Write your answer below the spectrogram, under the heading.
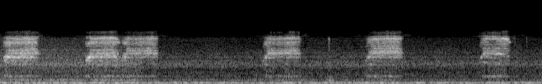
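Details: Owl calling at the nest as prey, a mouse, is delivered on the evening of 1 January 2015. Hoarse hissing screeches come in uneven bursts, including one longer doubled burst, followed by a quieter gap and three more screeches.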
